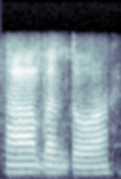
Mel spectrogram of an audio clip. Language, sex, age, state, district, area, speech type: Kashmiri, male, 18-30, Jammu and Kashmir, Shopian, rural, conversation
